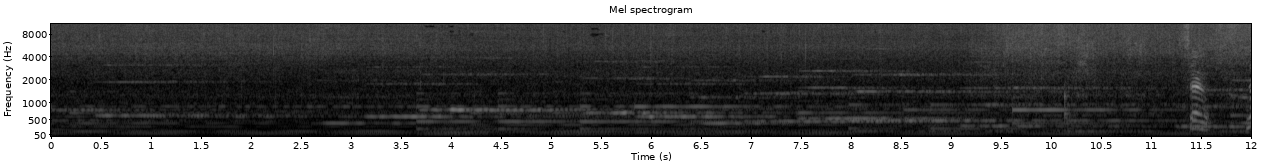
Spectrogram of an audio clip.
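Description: Pan frying on a stove in the video game Scarlet Hollow: a continuous crackling sizzle beneath sustained background music, with a brief clatter near the end.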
